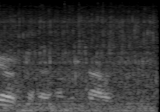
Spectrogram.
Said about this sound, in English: it's the room with all the water rushing out of it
